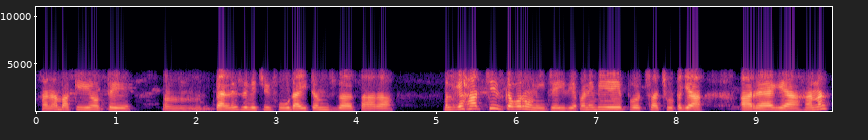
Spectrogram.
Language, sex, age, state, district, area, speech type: Punjabi, female, 60+, Punjab, Fazilka, rural, conversation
